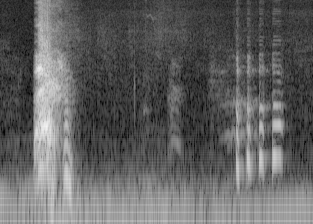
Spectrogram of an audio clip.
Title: Epic Sneeze shot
